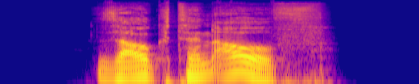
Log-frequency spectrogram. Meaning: inflection of aufsaugen: 1. first/third-person plural preterite 2. first/third-person plural subjunctive II
- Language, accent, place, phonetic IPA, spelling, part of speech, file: German, Germany, Berlin, [ˌzaʊ̯ktn̩ ˈaʊ̯f], saugten auf, verb, De-saugten auf.ogg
